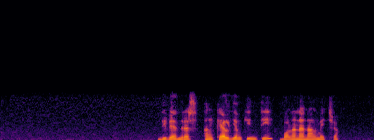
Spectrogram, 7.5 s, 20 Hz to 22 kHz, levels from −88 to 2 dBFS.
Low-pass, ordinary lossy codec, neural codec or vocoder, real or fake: 7.2 kHz; Opus, 24 kbps; none; real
